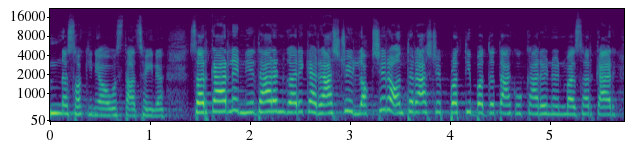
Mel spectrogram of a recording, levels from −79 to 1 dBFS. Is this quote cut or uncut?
uncut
